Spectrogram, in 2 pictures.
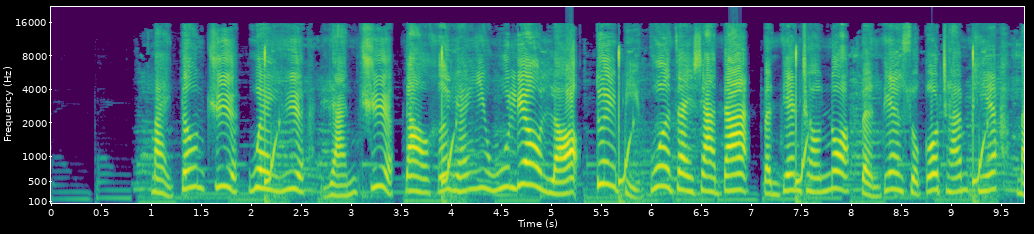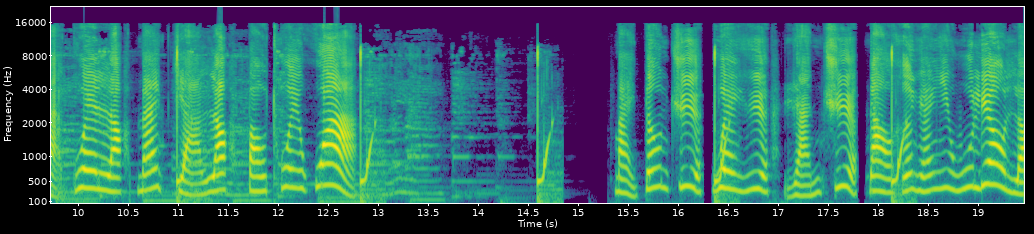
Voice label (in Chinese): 女 女童 灯具广告 4-5岁; 可爱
